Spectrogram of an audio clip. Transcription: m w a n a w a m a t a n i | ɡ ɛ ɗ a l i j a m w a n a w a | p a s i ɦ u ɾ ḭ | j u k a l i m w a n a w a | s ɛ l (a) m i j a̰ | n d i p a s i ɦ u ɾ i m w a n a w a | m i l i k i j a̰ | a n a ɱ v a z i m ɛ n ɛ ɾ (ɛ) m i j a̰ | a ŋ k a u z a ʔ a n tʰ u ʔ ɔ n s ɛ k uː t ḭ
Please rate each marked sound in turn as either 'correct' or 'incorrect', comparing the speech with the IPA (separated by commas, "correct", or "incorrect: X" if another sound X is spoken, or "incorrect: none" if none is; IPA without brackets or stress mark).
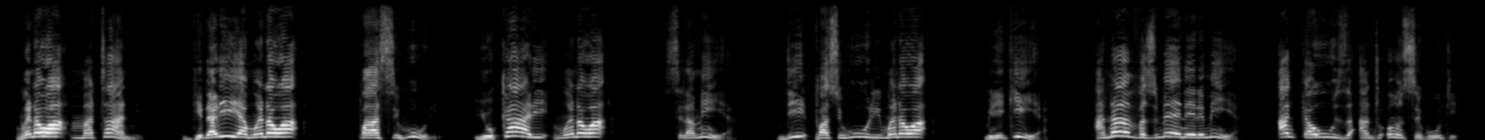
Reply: correct, correct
